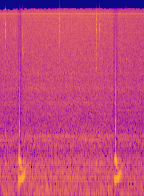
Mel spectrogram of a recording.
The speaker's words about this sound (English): And so it's a way that you can, you know, keep uh, your fermented beverage from getting contact with the air, which can prevent the fermentation from going bad. And the side benefit of an airlock is that it makes this cool blooping sound.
